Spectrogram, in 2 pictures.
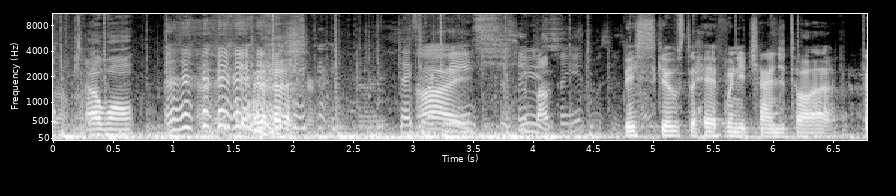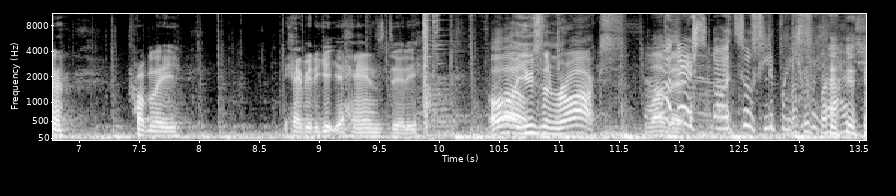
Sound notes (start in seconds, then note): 0.9 both laughing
